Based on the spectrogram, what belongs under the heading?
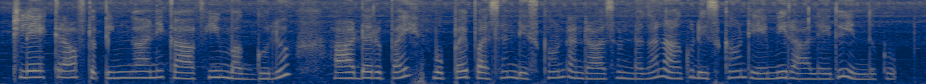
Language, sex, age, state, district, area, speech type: Telugu, female, 18-30, Andhra Pradesh, Chittoor, urban, read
